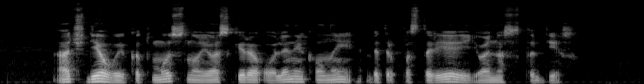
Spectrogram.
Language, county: Lithuanian, Kaunas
